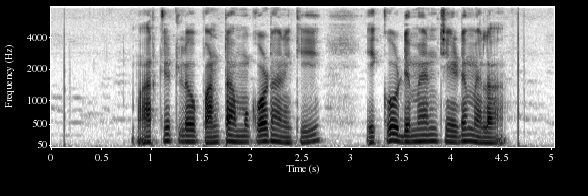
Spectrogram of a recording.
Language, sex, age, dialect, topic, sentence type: Telugu, male, 18-24, Utterandhra, agriculture, question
